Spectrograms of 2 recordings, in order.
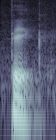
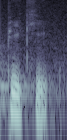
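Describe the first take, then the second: First: The word ends cleanly on the k. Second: An extra vowel follows the final k. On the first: The speaker calls it right. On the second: The speaker calls it wrong. "não pick"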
